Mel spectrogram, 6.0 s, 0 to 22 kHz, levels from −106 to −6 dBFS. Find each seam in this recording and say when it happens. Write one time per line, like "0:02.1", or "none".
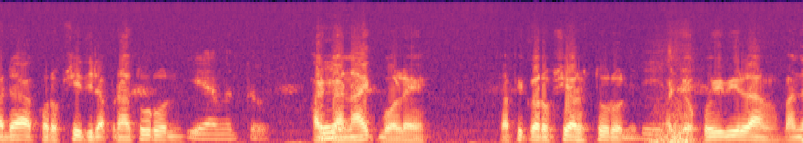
0:04.9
